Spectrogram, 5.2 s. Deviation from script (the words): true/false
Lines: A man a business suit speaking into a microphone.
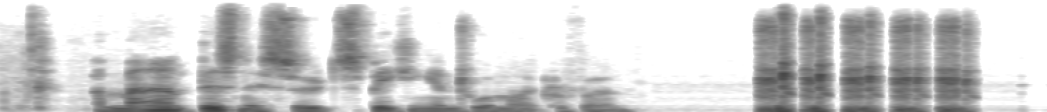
false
